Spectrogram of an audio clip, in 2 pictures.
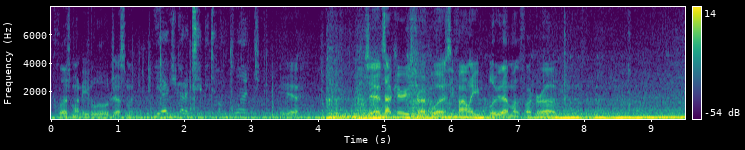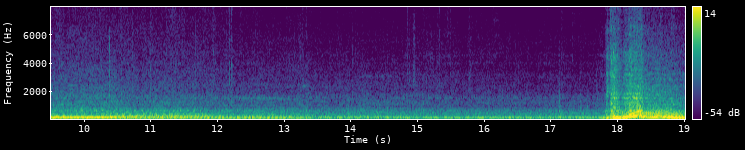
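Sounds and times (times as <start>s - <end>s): car engine revving: 0.6s - 13.8s, 17.4s - 19.0s.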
